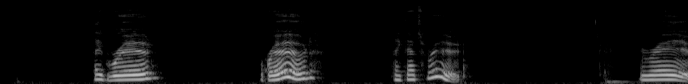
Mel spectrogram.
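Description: A young woman talks with animation close to a microphone, in short bursts with pauses.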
